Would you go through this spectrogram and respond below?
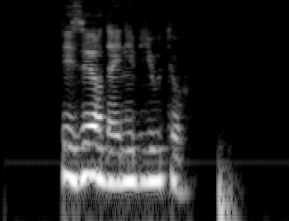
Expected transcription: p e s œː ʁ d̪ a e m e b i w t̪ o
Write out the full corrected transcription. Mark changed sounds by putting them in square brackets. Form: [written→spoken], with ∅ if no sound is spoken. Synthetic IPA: p e [s→z] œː ʁ d̪ a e [m→n] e b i [w→u] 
